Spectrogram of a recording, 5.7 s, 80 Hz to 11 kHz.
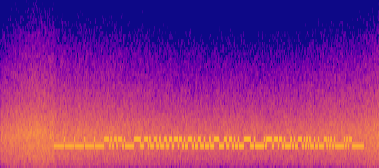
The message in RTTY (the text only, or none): THPI AWQOI5E KAY4S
